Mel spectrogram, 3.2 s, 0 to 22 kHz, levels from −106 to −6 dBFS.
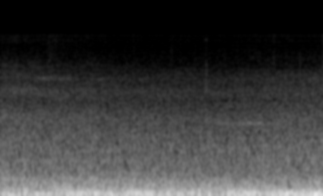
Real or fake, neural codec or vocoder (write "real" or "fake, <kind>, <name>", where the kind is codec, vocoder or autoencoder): fake, vocoder, Vocos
